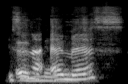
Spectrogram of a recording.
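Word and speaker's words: Hermès: Hermes. Yeah. Hermes. If if you're speaking French, you're going to pronounce it the French way. It's MS. MS.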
